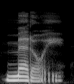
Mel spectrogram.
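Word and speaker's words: メロい: It's Mero-i, M-E-R-O-I. 3 syllables, and it sounds kind of playful, right? That's intentional.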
